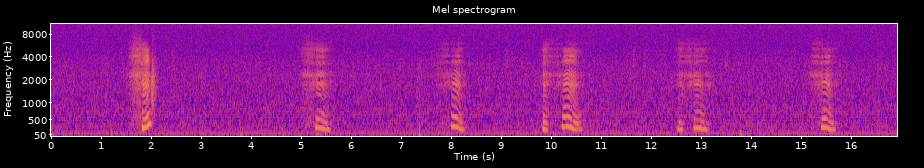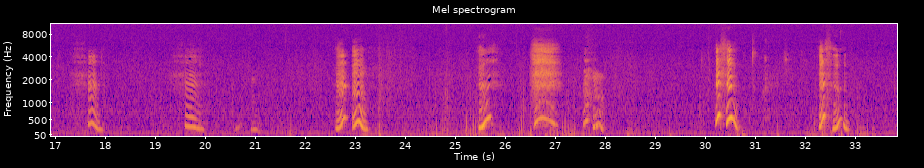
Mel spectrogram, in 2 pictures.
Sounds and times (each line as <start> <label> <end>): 0.0 noise in the background 33.8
